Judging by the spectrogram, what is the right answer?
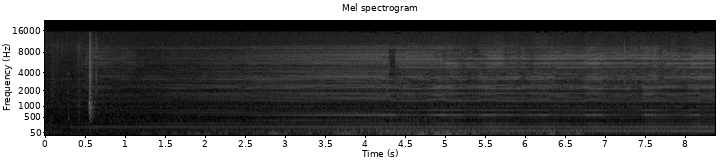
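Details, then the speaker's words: Washing machine motor with rotor and stator wired in series, fed through an SCR power regulator. Its steady hum rises into a loud, fast whirring buzz as power is increased and it spins up to high speed. "you can't really see how fast this is spinning because it is basically spinning too fast but I hope you can hear from the sound this motor makes that"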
